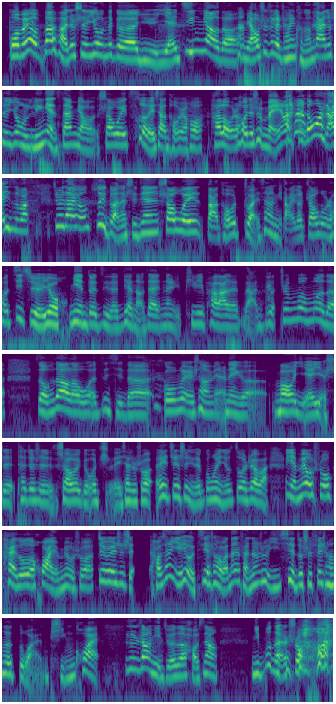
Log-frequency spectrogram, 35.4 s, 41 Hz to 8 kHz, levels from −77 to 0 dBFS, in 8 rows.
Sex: female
